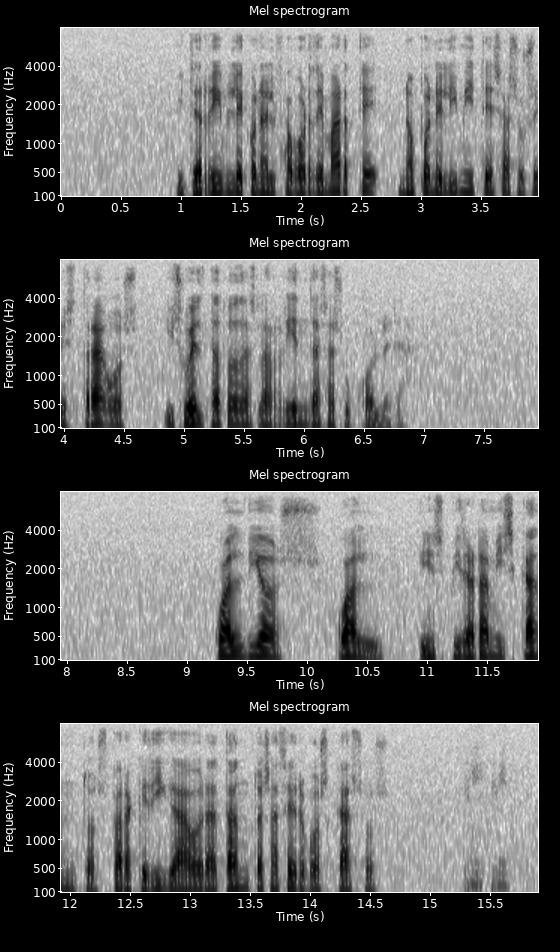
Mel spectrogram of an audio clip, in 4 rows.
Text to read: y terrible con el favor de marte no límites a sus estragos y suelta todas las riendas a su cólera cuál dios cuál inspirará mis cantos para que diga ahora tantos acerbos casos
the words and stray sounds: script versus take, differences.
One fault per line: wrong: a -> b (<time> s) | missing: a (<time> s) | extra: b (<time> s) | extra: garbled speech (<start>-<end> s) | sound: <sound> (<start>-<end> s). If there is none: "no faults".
extra: pone (3.0 s)
sound: laugh (15.3-15.7 s)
